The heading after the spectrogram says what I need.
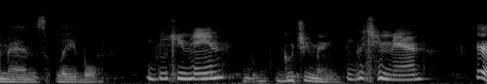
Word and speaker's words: Gucci Mane: label do you mean gucci mane man yeah it's gucci mane which means i mean yeah like maine just like man but like man you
